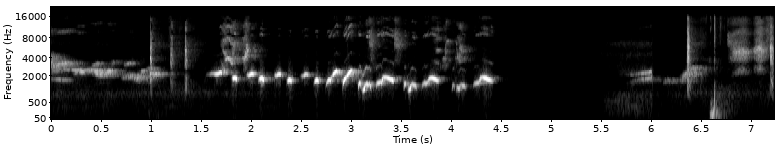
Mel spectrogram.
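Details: White-rumped shama song meant to provoke other shamas into singing: a rapid, fluid series of rising and falling whistled phrases for about three seconds, then a pause and a few faint high notes.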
